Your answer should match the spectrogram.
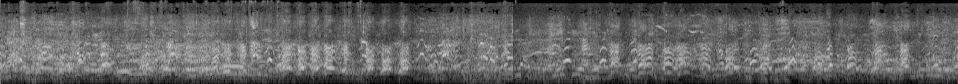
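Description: A chorus of many harnessed sled dogs barking, yipping and whining together, the calls overlapping without a break: the eager noise of a team waiting to start.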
